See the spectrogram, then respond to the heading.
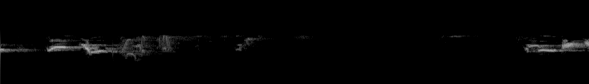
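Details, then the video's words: Common blackbird (Turdus merula) song: a fluty, tumbling phrase of varied whistles that trails into softer twittering, then near silence for two seconds before another clear, mellow whistled phrase starts. "Blackbird, Turdus merula, birds (looped), SOUND EFFECT"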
